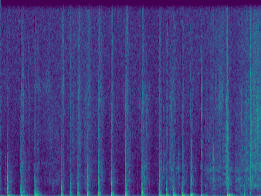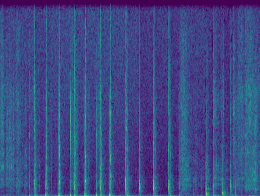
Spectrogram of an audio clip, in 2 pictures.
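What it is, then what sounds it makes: Felt hat tapped on the crown. A brown felt cowboy hat with a hollow crown is held while fingernails tap and scratch on the crown. Quick, dry taps with almost no ring sound in a steady, uneven rhythm, with deep low thumps under soft scratchy rustling between them.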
